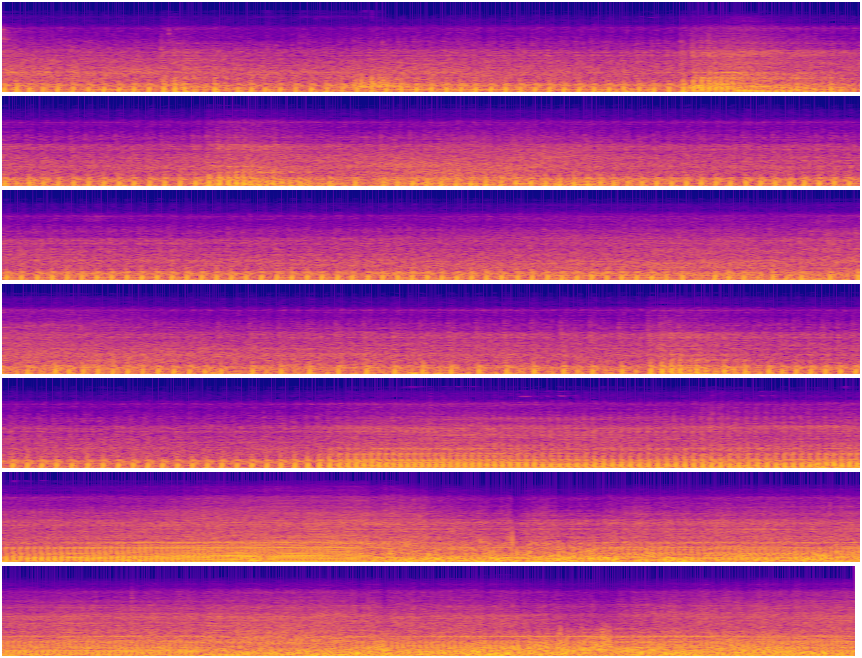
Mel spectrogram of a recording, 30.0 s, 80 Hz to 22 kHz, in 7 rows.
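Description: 125cc motorcycle engine idling steadily while stopped, then, about two-thirds of the way through, pulling away and accelerating with the engine note rising and growing louder.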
